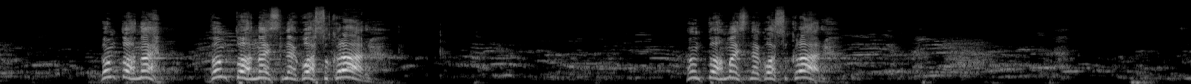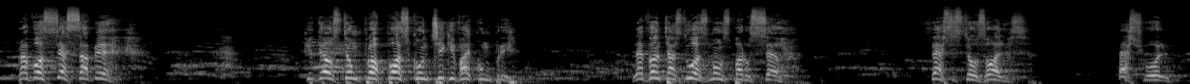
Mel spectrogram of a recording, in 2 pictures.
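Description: A man preaches loudly into a microphone in bursts of shouting, heard through loudspeakers in an echoing hall.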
